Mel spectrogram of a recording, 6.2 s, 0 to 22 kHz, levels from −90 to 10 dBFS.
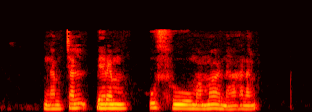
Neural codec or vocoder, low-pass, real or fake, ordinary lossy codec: none; 7.2 kHz; real; MP3, 32 kbps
